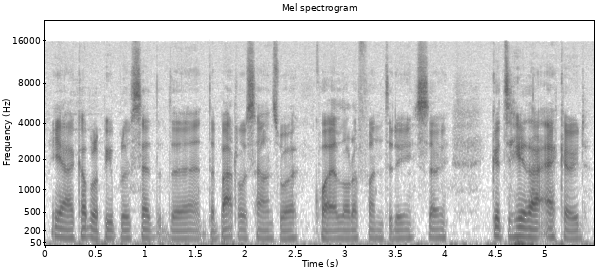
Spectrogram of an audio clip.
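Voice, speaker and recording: A man's voice: on the low side, level tone, fast, a bit bright, a little hiss or hum. A man hosting a live-streamed interview in a casual, conversational way, putting questions and addressing viewers. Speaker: interviewer and livestream host.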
